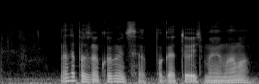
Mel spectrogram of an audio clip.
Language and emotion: Russian, neutral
